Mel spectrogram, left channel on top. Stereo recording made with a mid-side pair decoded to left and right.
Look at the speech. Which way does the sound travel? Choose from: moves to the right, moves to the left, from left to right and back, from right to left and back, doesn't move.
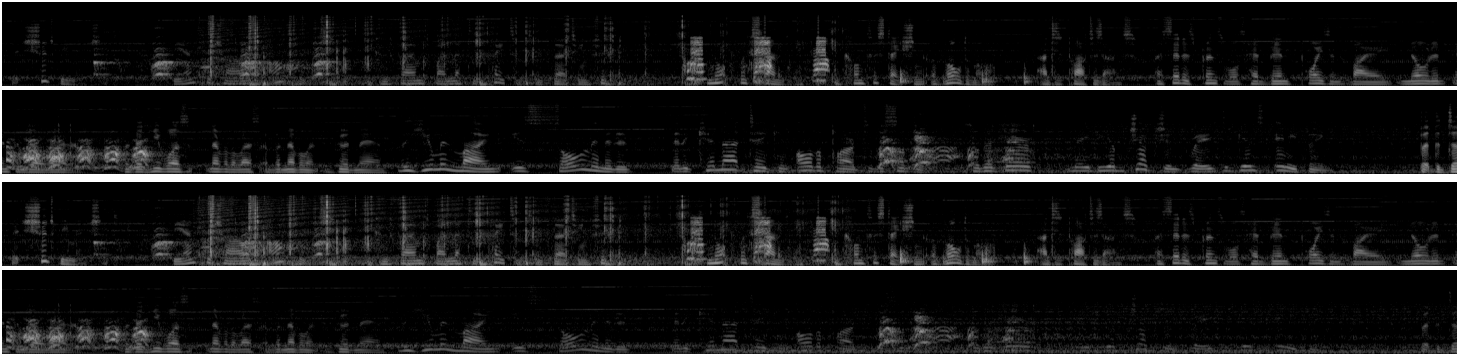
moves to the left.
